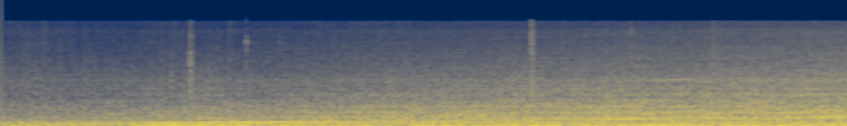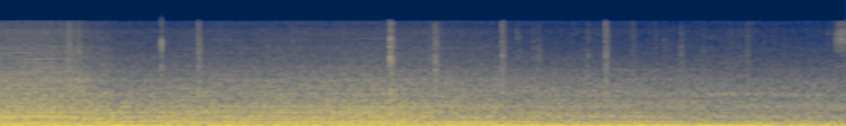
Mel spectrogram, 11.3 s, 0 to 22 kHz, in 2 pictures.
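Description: A Hummer H2 accelerating hard on a straight road, heard from inside: loud engine roar climbing in pitch through successive gears, with the drone holding strong over road noise for the whole stretch.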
